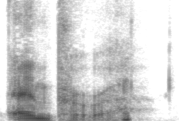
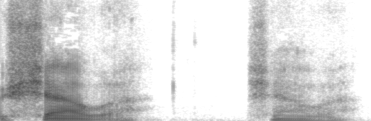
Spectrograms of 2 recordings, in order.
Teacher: the R's are a bit dead, especially at the end of a word, if not entirely dead. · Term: schwa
